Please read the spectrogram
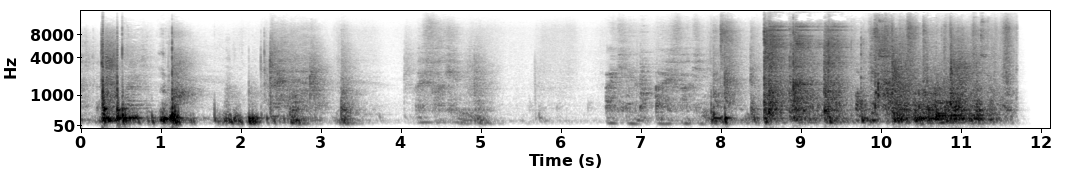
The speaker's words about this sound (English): dropping the mic and aggressively walking toward the camera, intentionally knocking various equipment to the ground on his way.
